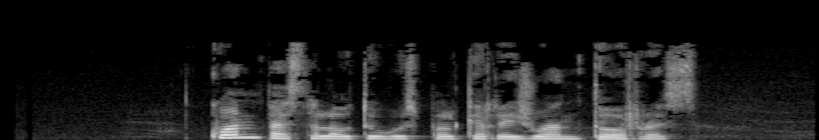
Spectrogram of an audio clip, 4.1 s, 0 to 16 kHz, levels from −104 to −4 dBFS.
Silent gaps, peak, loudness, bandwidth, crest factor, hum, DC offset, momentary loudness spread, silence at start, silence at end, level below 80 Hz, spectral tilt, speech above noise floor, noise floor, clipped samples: none; -8 dBFS; -27 LUFS; 11.5 kHz; 22 dB; none; under 0.1%; 14 LU; 1.05 s; 0.65 s; -82 dBFS; -5 dB/octave; 54 dB; -80 dBFS; under 0.1%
